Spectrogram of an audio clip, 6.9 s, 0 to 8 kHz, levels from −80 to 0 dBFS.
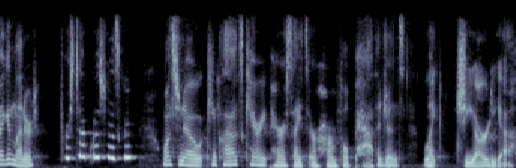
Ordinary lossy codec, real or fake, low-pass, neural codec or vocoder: MP3, 64 kbps; real; 7.2 kHz; none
